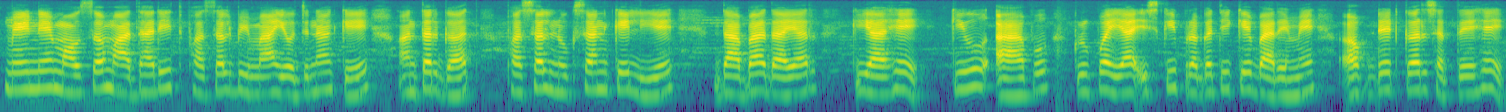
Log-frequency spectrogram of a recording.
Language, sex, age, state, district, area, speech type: Hindi, female, 45-60, Madhya Pradesh, Chhindwara, rural, read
